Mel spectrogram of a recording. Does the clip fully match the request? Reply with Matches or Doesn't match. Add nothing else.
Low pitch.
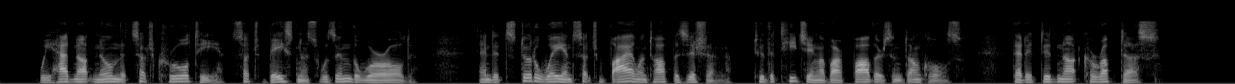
Matches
